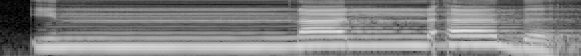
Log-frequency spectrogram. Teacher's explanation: maka cara bacanya lam dibaca jelas atau disebut dengan Idhar qomari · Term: alif lam qamariyah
